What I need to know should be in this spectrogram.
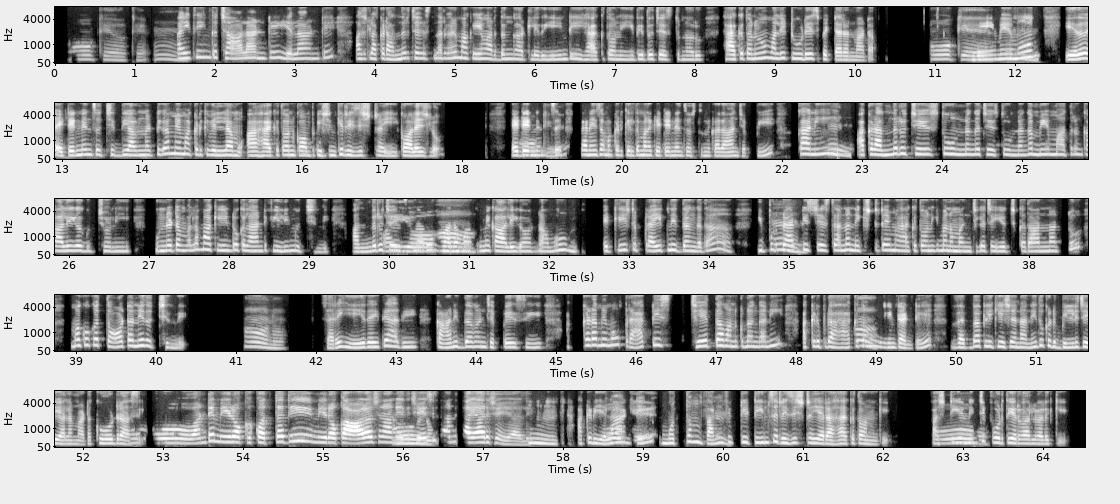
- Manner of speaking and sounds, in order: tapping; in English: "హ్యాకథాన్"; in English: "టూ డేస్"; in English: "అటెండెన్స్"; in English: "హ్యాకథాన్ కాంపిటీషన్‌కి, రిజిస్టర్"; other noise; in English: "కాలేజ్‌లో. అటెండెన్స్"; in English: "అటెండెన్స్"; in English: "ఫీలింగ్"; other background noise; in English: "అట్‌లీస్ట్"; in English: "ప్రాక్టీస్"; in English: "నెక్స్ట్ టైమ్ హ్యాకథాన్‌కి"; in English: "థాట్"; in English: "ప్రాక్టీస్"; in English: "హాకథాన్‌లో"; in English: "వెబ్ అప్లికేషన్"; in English: "బిల్డ్"; in English: "కోడ్"; in English: "వన్ ఫిఫ్టీ టీమ్స్ రిజిస్టర్"; in English: "హాకథాన్‌కి. ఫస్ట్ ఇయర్"; in English: "ఫోర్త్ ఇయర్"; "వరకి" said as "వడికి"
- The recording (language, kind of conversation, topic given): Telugu, podcast, ప్రాక్టీస్‌లో మీరు ఎదుర్కొన్న అతిపెద్ద ఆటంకం ఏమిటి, దాన్ని మీరు ఎలా దాటేశారు?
